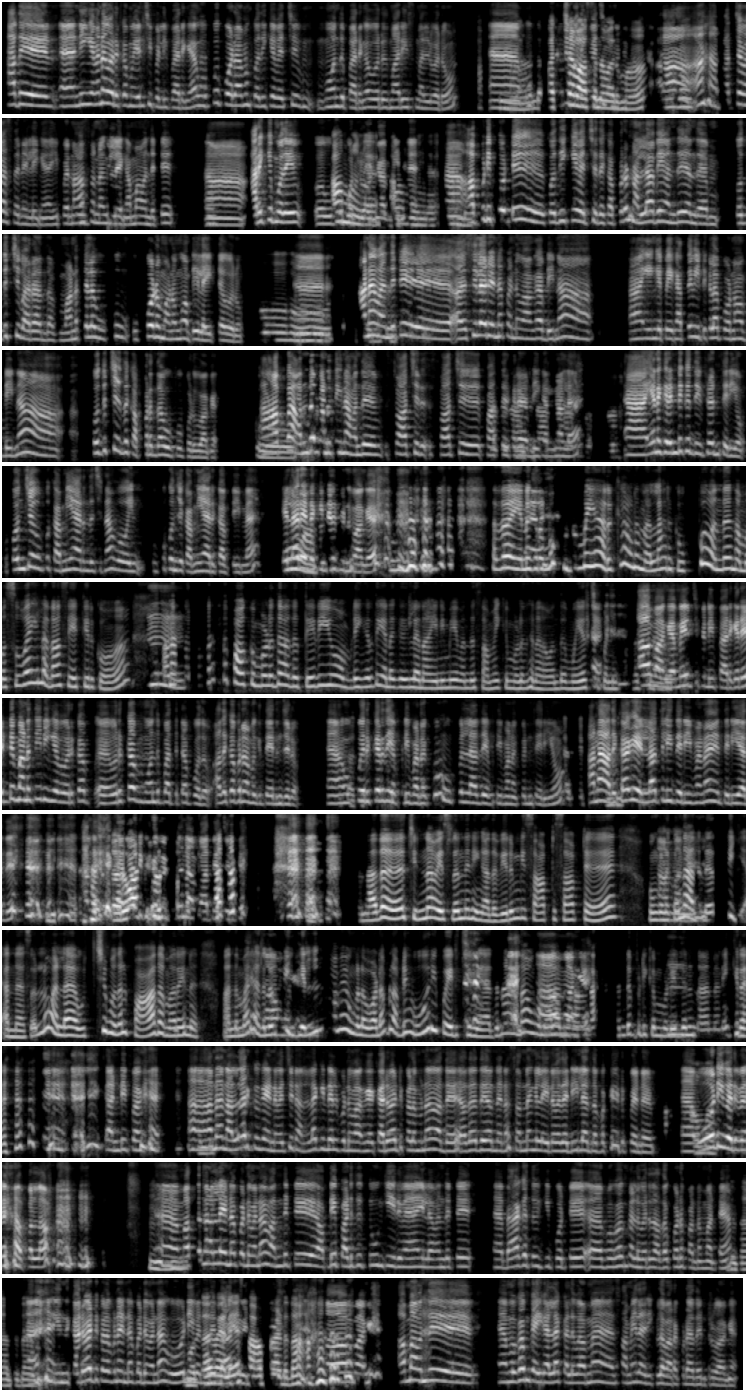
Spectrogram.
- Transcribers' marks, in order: static; other noise; in English: "ஸ்மெல்"; other background noise; unintelligible speech; drawn out: "ஆ"; in English: "லைட்டா"; tapping; in English: "டிஃப்ரெண்ட்"; laughing while speaking: "அதான் எனக்கு ரொம்ப புதுமையா இருக்கு"; laughing while speaking: "எல்லாரும் என்ன கிண்டல் பண்ணுவாங்க"; laughing while speaking: "ஆமாங்க முயற்சி பண்ணி பாருங்க"; unintelligible speech; unintelligible speech; laughing while speaking: "அந்த கருவாட்டு கொழுப்பட்டு. அ"; laughing while speaking: "அந்த கருவாட்டுக்கு மட்டும் தான் நான் பார்த்து வச்சிருக்கேன்"; laughing while speaking: "ஆமாங்க"; laughing while speaking: "ஆமாங்க"; laughing while speaking: "நான் நினைக்கிறேன்"; laughing while speaking: "கண்டிப்பாங்க. அ ஆனா நல்லாருக்குங்க. என்ன … ஓடி வருவேன் அப்பல்லாம்"; laughing while speaking: "அ இந்த கருவாட்டு குழம்புனா என்ன பண்ணுவேன்னா, ஓடி வந்து பேக்க வச்சுட்டு ஆமாங்க"; laughing while speaking: "மொத வேலையே சாப்பாடு தான்"
- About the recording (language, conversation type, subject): Tamil, podcast, அம்மாவின் சமையல் வாசனை வீட்டு நினைவுகளை எப்படிக் கிளப்புகிறது?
